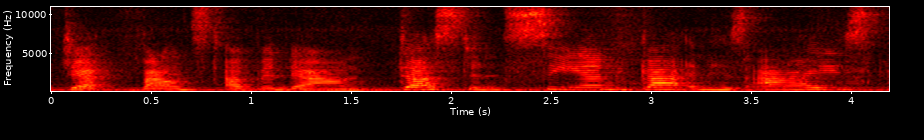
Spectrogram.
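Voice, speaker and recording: A woman's voice: a little high, takes it slowly. A woman teacher reading a storybook aloud to young children with dramatic, emphatic phrasing. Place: classroom. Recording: noisy room with background ambience.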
